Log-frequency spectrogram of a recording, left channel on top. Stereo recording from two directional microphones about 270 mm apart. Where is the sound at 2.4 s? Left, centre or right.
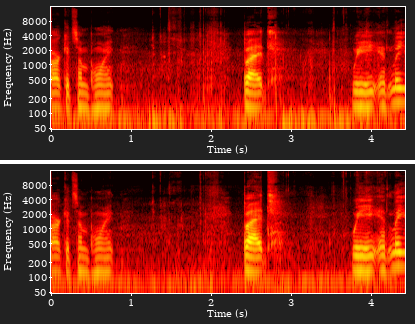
Centre.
